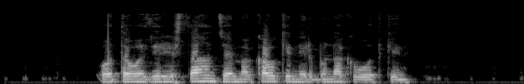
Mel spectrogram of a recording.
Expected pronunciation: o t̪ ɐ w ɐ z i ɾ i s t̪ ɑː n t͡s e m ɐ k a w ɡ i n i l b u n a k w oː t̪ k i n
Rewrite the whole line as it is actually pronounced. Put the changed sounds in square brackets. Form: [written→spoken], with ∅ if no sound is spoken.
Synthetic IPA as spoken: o t̪ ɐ w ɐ z i ɾ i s t̪ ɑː n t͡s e m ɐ k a w [ɡ→k] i n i [l→ɾ] b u n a k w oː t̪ k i n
